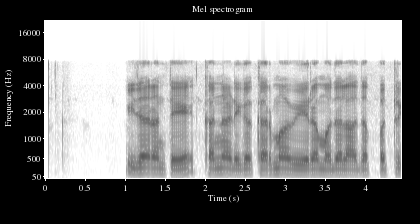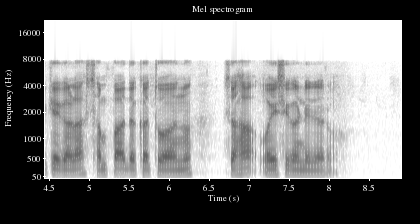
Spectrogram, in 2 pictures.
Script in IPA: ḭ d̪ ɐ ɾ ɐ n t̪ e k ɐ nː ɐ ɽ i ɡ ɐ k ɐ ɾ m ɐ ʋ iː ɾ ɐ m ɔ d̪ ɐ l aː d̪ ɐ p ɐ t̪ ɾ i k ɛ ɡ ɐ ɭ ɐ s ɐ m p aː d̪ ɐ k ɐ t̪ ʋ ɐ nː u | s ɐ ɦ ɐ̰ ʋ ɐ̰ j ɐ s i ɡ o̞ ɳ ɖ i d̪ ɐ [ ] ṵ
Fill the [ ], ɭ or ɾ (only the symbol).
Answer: ɾ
